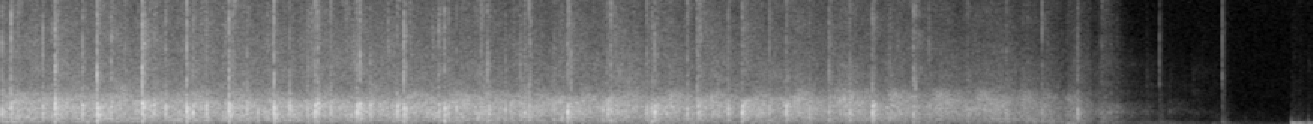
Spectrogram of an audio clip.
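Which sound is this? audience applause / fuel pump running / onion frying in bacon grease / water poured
audience applause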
